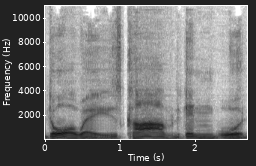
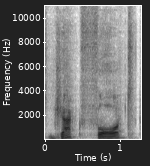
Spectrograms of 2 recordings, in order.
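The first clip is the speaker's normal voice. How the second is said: usual speaking voice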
